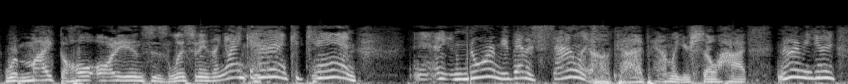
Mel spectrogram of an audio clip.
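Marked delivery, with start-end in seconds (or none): 2.2-5.9 high-pitched frantic whining; hammed-up, high, agitated nagging; Chris Kattan. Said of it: "He starts up again". 5.9-7.5 low, smitten aside; mock flirting. Castmate switches to flirting with guest. 7.8-8.4 high, frantic castmate voice; mock nagging. Castmate switches back to nagging.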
